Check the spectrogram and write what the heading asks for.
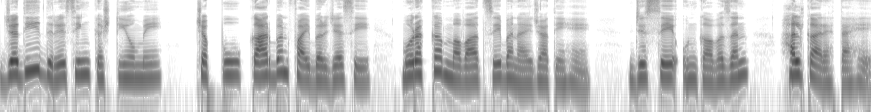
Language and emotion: Urdu, neutral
